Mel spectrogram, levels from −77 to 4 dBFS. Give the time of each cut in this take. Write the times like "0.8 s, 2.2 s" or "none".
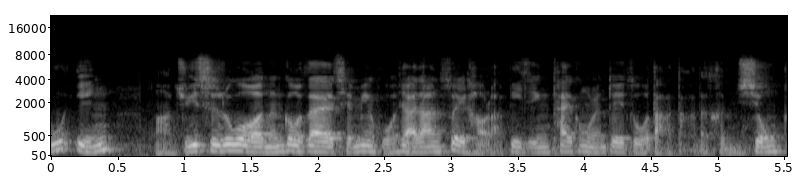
none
